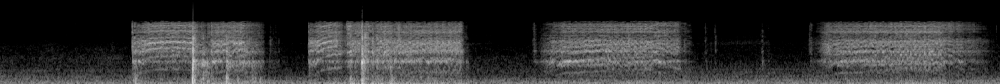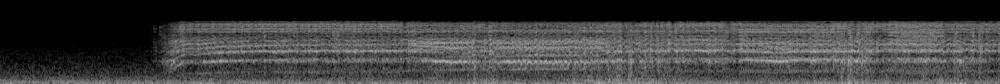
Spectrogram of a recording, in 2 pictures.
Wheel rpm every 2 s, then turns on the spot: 50, 120, 120, 70, 80, 20, 150, 160, 160, 160.
6-8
